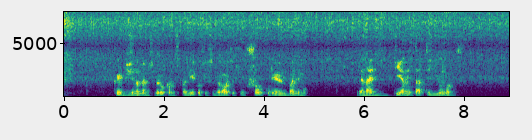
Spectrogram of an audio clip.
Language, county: Lithuanian, Vilnius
